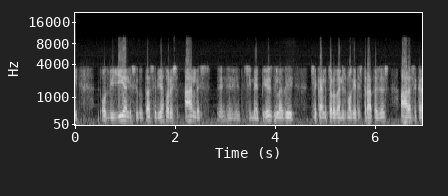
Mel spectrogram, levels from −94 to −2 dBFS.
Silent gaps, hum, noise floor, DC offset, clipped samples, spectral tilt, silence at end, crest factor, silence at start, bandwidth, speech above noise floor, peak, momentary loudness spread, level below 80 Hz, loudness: none; none; -45 dBFS; under 0.1%; under 0.1%; -5 dB/octave; 0 s; 16 dB; 0 s; 10.5 kHz; 20 dB; -10 dBFS; 13 LU; -58 dBFS; -25 LUFS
